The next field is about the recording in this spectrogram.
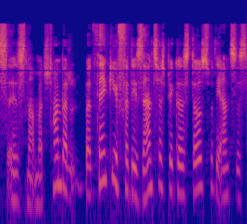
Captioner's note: speaking French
